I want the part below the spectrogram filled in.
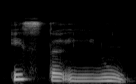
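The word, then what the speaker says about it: استعينوا: इस्तईनू, अलिफ हमज़तुल वसल थी, साइलेंट अलिफ है, इसको हमने हरकत दी। तो कैसे देंगे कि थर्ड लेटर ता है, उसके ऊपर ज़बर है, तो अलिफ को हम ज़ेर देंगे।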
